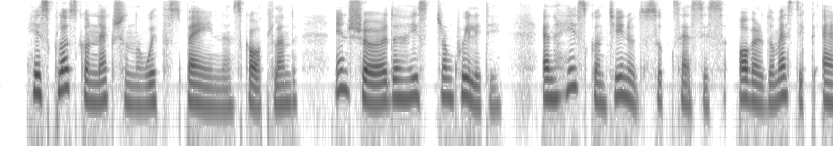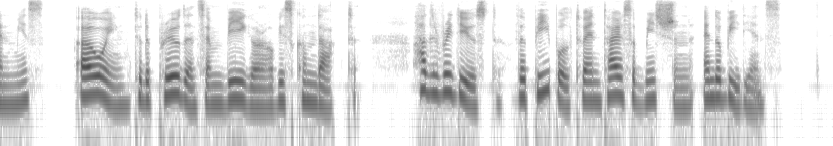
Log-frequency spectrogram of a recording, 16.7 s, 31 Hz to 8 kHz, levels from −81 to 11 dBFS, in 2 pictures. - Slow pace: Yes, slow, 125 wpm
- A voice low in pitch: No, medium, 175 Hz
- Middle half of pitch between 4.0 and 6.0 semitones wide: Yes, average, 4.8 semitones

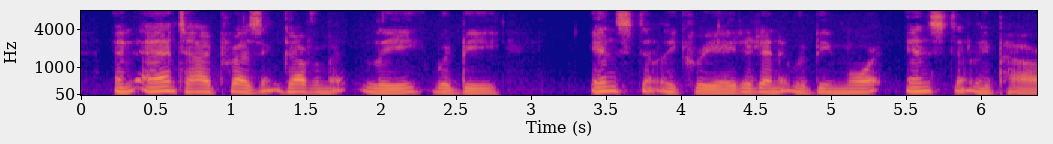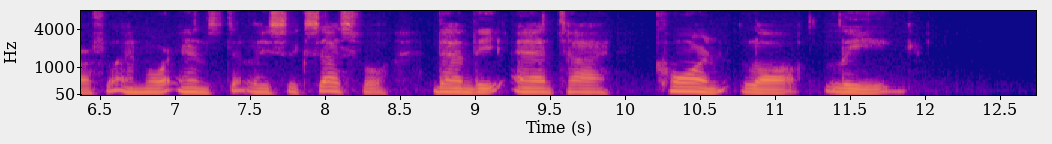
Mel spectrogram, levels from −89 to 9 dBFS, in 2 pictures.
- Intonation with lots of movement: No, average, 3.2 semitones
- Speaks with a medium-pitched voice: No, low, 130 Hz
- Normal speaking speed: No, slow, 120 wpm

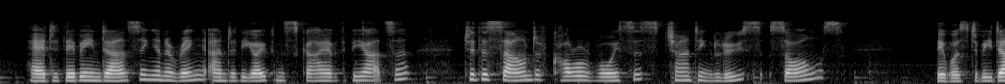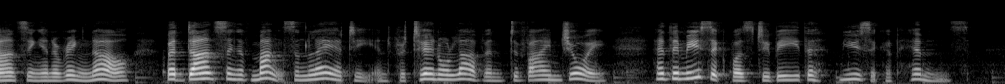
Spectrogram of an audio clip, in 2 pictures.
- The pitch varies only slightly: No, average, 4.8 semitones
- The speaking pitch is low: No, high, 190 Hz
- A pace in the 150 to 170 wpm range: Yes, average, 160 wpm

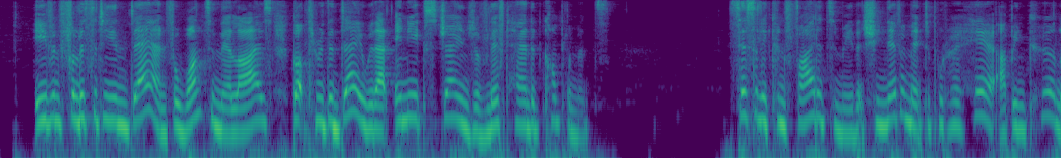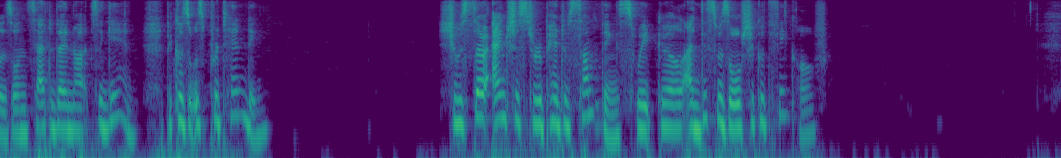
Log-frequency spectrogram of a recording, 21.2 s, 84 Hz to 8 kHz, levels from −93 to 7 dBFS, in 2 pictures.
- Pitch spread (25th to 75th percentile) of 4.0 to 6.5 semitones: Yes, average, 4.3 semitones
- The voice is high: Yes, high, 215 Hz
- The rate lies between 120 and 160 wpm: No, average, 170 wpm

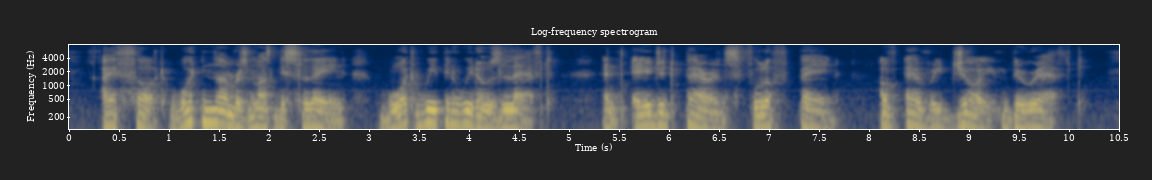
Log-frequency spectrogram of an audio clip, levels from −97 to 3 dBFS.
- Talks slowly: Yes, slow, 120 wpm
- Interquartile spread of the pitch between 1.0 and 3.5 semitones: No, average, 4.7 semitones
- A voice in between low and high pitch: No, low, 100 Hz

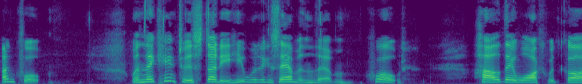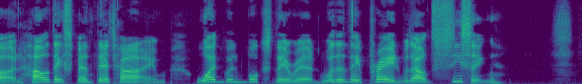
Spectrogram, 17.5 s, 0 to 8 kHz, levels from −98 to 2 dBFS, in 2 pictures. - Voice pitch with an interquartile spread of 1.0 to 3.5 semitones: Yes, narrow, 2.6 semitones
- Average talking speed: No, slow, 105 wpm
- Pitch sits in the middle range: No, high, 205 Hz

